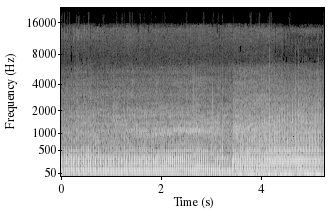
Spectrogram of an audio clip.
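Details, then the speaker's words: Pitster Pro XTR250 (Chinese bike) first ride: the single-cylinder thumps steadily, then stumbles and goes flat about three seconds in under load. Bogging; owner suspects it needs carb work. "it does bog down i don't know why it's bogging down but yeah it's bogging down i'm gonna pull into this parking lot and look at it"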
